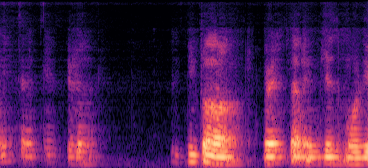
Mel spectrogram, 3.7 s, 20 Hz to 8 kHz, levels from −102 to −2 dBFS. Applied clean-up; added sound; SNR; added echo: neural mask model DeepFilterNet 3.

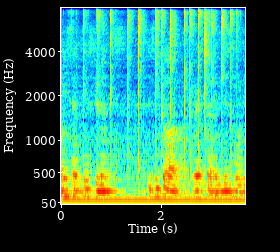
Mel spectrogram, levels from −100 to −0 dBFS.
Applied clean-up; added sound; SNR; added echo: none; Computer keyboard; 10 dB; reverberation time 0.3 s.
